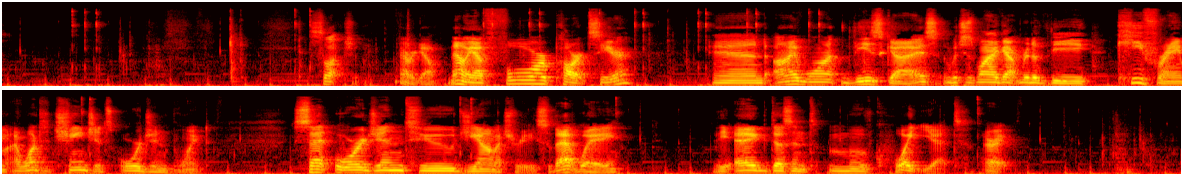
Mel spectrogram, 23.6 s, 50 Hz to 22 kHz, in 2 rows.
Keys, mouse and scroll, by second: 7.0 Tab, 7.0 shift+right click, 7.0 p, 9.0 right click, 12.6-16.5 drag, 17.9-21.6 drag.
